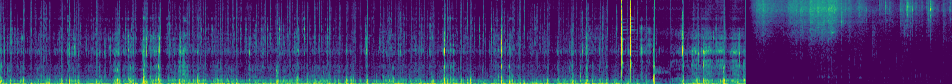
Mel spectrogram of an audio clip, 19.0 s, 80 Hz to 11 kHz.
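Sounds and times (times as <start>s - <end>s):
bike rattling over rocks: 0.0s - 15.0s
low wind rumble on microphone: 0.0s - 15.0s.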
